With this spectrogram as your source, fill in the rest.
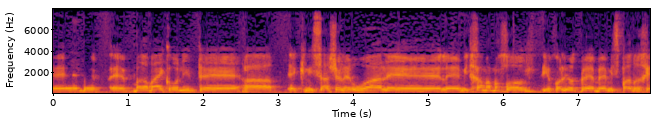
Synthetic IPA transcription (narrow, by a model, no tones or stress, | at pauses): eebeʁamaikʁo̞nit̪ea | knisaʃe̞leʁualelemit̪χamamaχo̞zjaχolijo̞t̚bebemispaʁd̪ʁaχi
